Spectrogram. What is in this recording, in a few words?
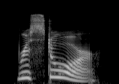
"restore", English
